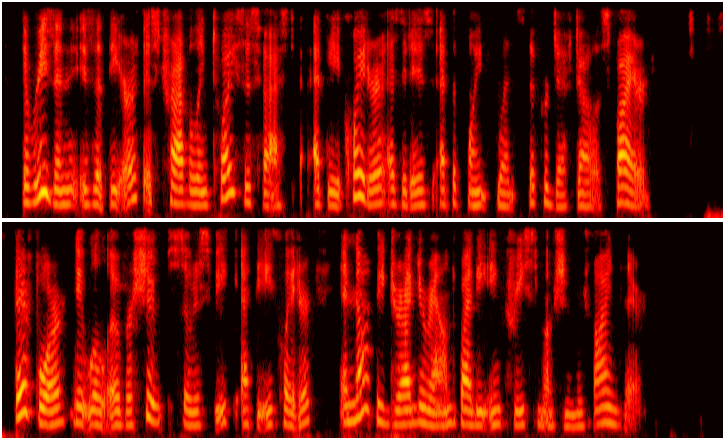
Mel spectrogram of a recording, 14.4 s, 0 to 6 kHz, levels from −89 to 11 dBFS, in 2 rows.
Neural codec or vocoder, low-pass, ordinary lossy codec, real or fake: codec, 16 kHz, 4 kbps, FreqCodec, smaller model; 5.4 kHz; AAC, 48 kbps; fake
